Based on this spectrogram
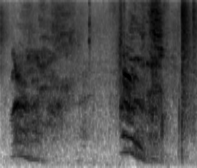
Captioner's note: film slate claps; grunting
